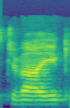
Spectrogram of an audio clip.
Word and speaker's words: Gevalia: Um, first of all, I, I would, it's Gevalia Cafe, but that's okay. Um, everybody mispronounces it, and um, even internal people at, at Kraft used to.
